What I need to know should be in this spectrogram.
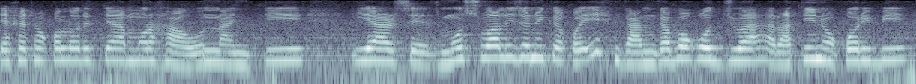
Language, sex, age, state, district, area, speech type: Assamese, female, 45-60, Assam, Nalbari, rural, spontaneous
